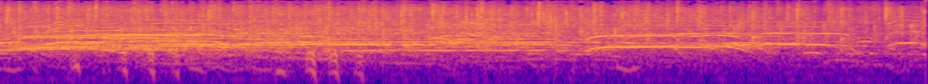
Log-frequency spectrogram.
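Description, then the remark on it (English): A crowd applauds and cheers steadily for several seconds, a loud wash of clapping with raised voices and whoops rising and falling over it. “Applause, please.”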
